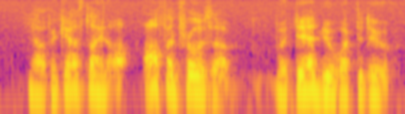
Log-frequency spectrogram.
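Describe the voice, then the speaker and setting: This man has a Montana accent and a fairly high pitch. His pitch varies in an ordinary way, and he keeps a moderate pace. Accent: rural Montana American English. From Montana, USA. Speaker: homesteading family descendant. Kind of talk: interview answer.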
